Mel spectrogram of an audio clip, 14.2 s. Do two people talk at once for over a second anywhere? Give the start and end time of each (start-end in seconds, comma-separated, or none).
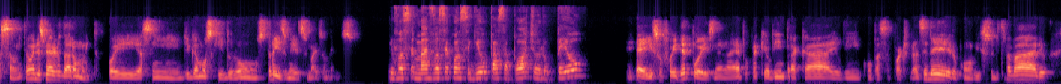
none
